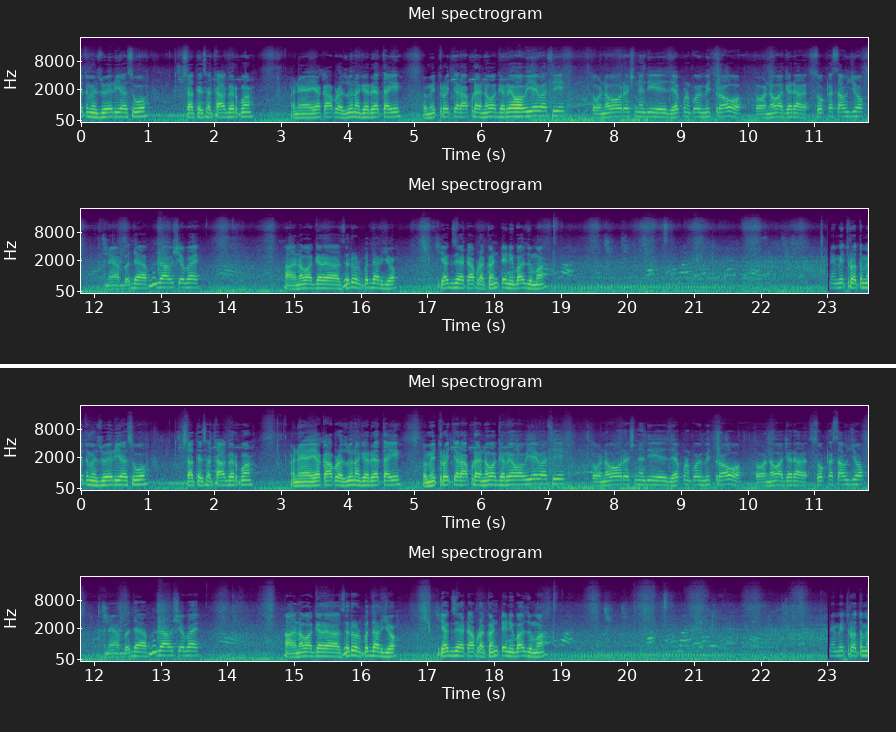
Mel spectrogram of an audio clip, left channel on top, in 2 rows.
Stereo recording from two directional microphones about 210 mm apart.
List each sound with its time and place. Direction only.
0.0 s speech: centre (ahead or behind)
3.2 s speech: 15° right (ahead or behind)
5.1 s speech: 25° right (ahead or behind); by 6.4 s 5° right (ahead or behind)
6.7 s speech: 20° left (ahead or behind)
7.7 s speech: centre (ahead or behind)
14.8 s speech: centre (ahead or behind)
17.3 s speech: centre (ahead or behind)
23.1 s speech: 40° left (ahead or behind)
